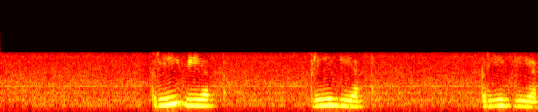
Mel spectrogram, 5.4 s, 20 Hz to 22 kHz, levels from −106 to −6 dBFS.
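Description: The speech sounds thin and boxed-in throughout, with nothing below about 200 Hz or above about 3.7 kHz. It has a plainly audible rough, slightly synthetic grain. This is the signature of the G.729 codec, here the G.729A variant at a rate that fits 8 kbit/s. It rebuilds each 10 ms frame from a vocal tract filter, a pitch predictor and a handful of pulses, so fine detail in the voice is replaced by a coarse approximation. From 1.42 to 1.50 s the voice briefly smears into a buzzy tone or coloured noise that fades before clearing. This is VoIP packet loss concealed by the speech codec. About 60 ms of audio went missing, which fits six lost frames. The decoder filled the gap by repeating its last pitch and filter with falling gain, and the sound stays weakened for a moment after packets resume because each frame builds on the previous one.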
